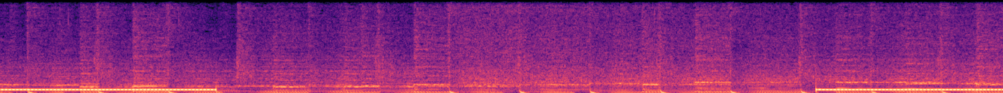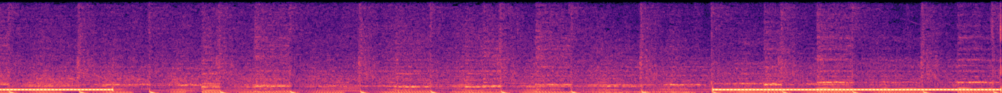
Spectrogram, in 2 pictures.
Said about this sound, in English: You know you're onto a winner when it's just a silent voicemail with noise in the background.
